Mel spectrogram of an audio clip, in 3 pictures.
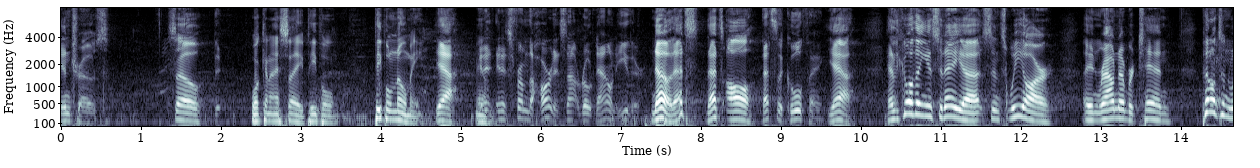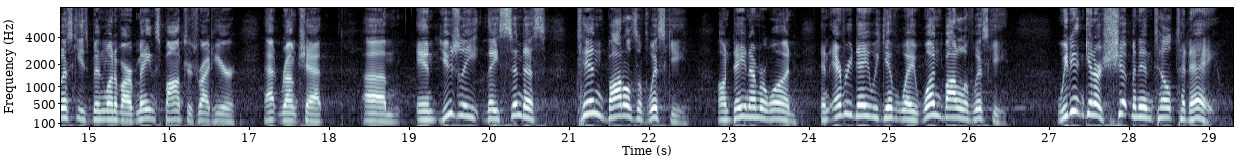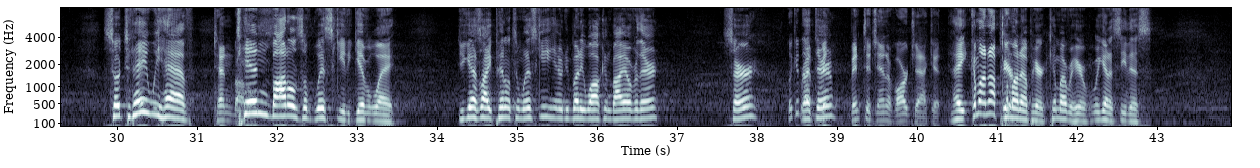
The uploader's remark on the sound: RümpChät Live at the 2023 NFR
